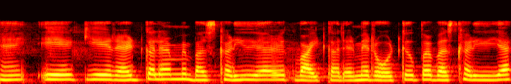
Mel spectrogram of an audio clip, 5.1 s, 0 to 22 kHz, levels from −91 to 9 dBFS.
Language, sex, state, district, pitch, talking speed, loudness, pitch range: Hindi, female, Delhi, New Delhi, 215 Hz, 260 wpm, -15 LUFS, 200-225 Hz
